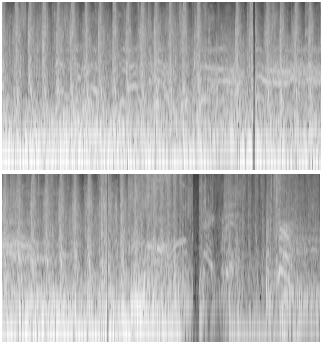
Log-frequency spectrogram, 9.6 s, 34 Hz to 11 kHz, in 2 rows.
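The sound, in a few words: gunfire in video game Mafia 3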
